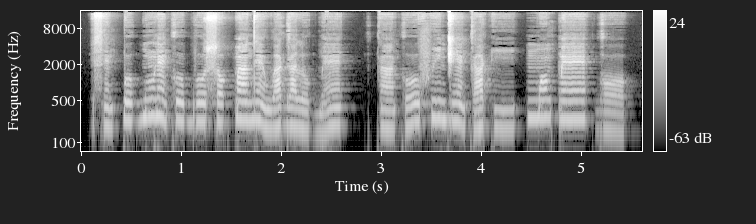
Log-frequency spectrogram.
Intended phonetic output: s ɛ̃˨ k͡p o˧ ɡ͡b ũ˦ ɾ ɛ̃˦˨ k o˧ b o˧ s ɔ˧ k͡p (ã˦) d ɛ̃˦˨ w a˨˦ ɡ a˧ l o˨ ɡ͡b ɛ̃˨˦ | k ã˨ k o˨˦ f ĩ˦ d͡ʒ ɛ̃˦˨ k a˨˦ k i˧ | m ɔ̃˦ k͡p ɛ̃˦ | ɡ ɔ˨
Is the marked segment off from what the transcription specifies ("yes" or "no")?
no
